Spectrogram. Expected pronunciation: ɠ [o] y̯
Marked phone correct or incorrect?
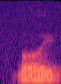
correct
